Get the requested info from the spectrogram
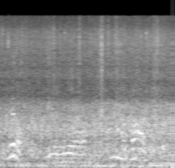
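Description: Steady wash of water splashing as water polo players swim and churn the pool, with spectators' voices calling out over it.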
